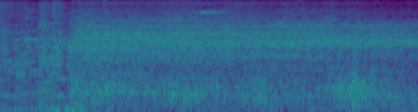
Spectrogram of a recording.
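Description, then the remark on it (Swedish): A Stockholm metro train at Zinkensdamm station roars along the tracks, entering a tunnel. A short whining motor tone opens the sound, then it settles into a steady, loud rumble with no voices. “Jag kommer alltså spela ett ljud och jag kommer vilja att du svarar på vilken station på Stockholms tunnelbana är detta.”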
